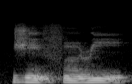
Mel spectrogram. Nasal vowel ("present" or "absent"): present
